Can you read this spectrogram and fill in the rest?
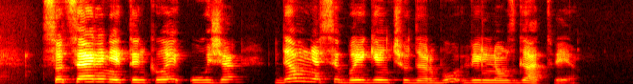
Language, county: Lithuanian, Vilnius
